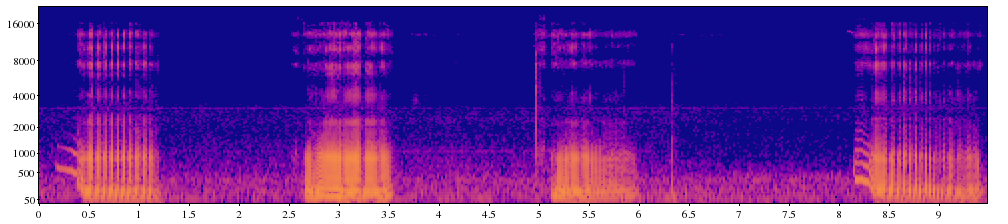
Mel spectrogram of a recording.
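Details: Maltese dog snoring in its sleep, four loud rasping, harmonic snore breaths, each lasting about a second and repeated every two to three seconds, with quiet pauses in between and a faint click.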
